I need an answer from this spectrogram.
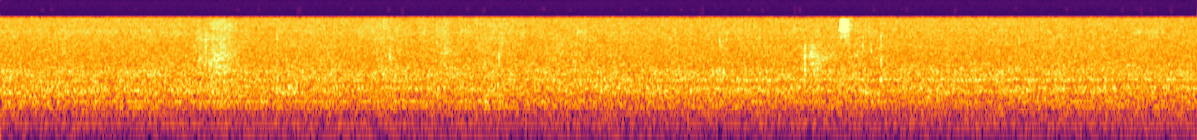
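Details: Steady broadband hiss with a few faint rustles, and no animal voice.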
